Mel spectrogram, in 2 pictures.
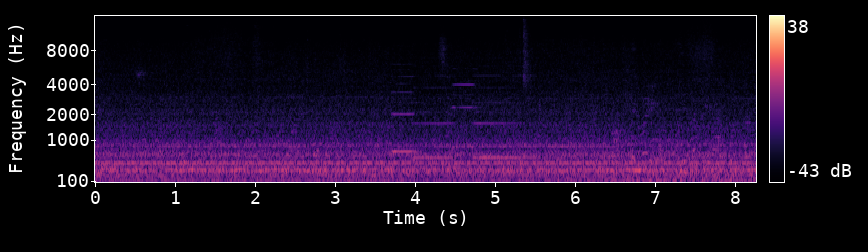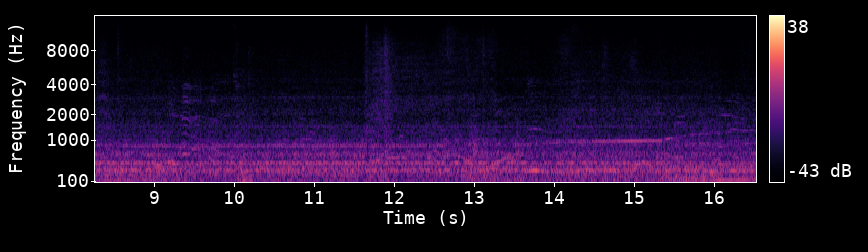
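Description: A train's diesel engine idles with a steady hum.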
